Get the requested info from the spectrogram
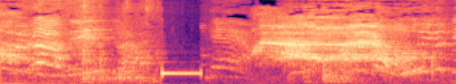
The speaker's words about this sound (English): you can obviously hear it because she screams at him.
